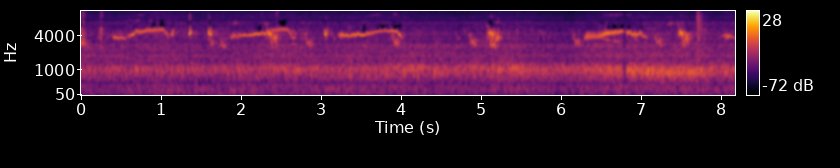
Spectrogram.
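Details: Bald eagle mother feeding her young at the Decorah nest, 12 April 2012, 3:10 pm Central Time; long high whistled calls that rise and bend downward, repeated with brief sharp chirps, over a low background hum.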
